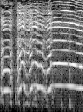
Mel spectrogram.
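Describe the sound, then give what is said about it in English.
A rooster crows loudly on rural land in Polk County kept with chickens and goats, one long strained cock-a-doodle-doo that holds a high wavering pitch for over a second, with no talking. “Chickens and goats and plenty of space to roam around in the fresh air.”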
